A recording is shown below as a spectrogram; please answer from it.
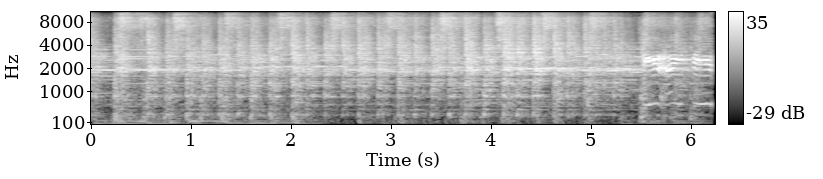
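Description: Several two-headed barrel drums played by hand in a fast, dense folk dance rhythm, with deep drum strokes strongest in the first half and a high steady tone above them. Near the end a wavering melody line comes in over the drums.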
